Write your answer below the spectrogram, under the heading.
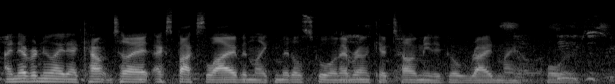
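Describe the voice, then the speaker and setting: A man's voice: on the low side, flat delivery, brisk, a crowd in the background. A young man with a Chicago accent, hosting a casual livestream from a small room at home and telling rambling, profane stories to his chat. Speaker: livestream host.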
